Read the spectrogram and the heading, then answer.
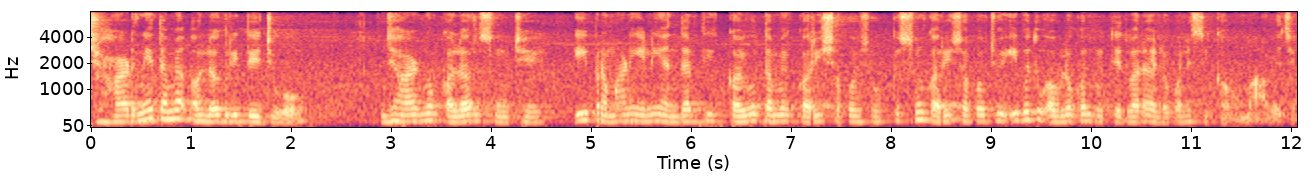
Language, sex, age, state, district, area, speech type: Gujarati, female, 45-60, Gujarat, Surat, urban, spontaneous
